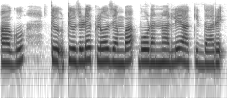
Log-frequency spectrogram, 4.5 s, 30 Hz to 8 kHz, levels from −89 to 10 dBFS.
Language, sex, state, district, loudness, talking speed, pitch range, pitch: Kannada, female, Karnataka, Koppal, -15 LUFS, 105 wpm, 230-255 Hz, 245 Hz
